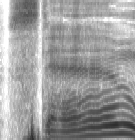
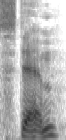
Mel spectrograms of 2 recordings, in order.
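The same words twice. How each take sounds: First: A long breathy H sound follows the S. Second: No H sound is heard at all. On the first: "stem with a long H, and that sounds kind of creepy" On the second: "So just pronounce stem"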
